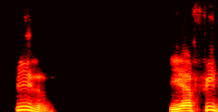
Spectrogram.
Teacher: প্রথমটা যখন আমরা উচ্চারণ করতেছি ফির, ফির, তখন কি রয়ের পূর্বে আমার কি আসতেছে? জের আসতেছে। তো তখন আমরা পাতলা করতেছি।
